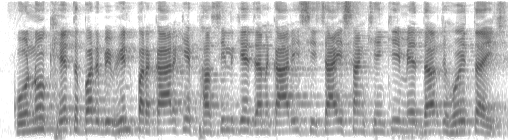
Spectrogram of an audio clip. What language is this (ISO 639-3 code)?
mai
